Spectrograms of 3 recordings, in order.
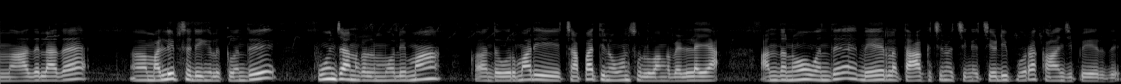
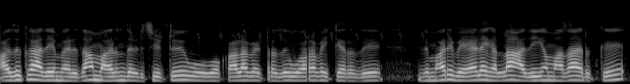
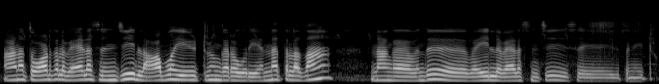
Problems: none marked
